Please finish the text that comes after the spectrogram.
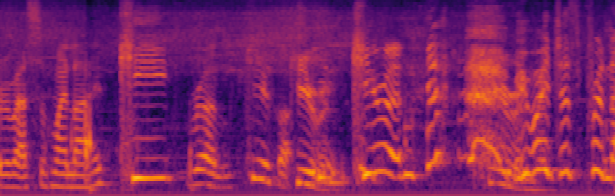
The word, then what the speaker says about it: Kieran: We were just saying that like the Dutch alphabet is so different than the English one, so I had troubles pronouncing your name. Yeah, it's Kieran. Yeah. That's for everyone that gets it wrong.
